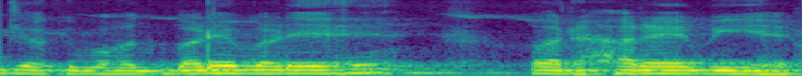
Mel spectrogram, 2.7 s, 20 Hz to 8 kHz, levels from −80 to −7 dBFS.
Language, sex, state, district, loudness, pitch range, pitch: Hindi, male, Bihar, Sitamarhi, -14 LUFS, 125-140 Hz, 135 Hz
